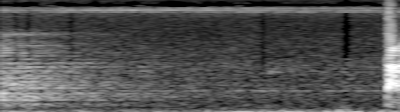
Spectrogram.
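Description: A pause in a man's speech, filled by low steady room hum. The tail of his voice dies away at the start, there is a faint click near the end, and he starts speaking again just before the end.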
